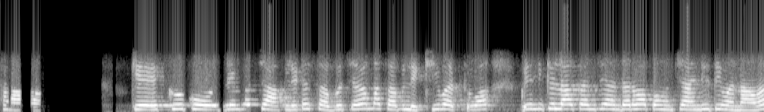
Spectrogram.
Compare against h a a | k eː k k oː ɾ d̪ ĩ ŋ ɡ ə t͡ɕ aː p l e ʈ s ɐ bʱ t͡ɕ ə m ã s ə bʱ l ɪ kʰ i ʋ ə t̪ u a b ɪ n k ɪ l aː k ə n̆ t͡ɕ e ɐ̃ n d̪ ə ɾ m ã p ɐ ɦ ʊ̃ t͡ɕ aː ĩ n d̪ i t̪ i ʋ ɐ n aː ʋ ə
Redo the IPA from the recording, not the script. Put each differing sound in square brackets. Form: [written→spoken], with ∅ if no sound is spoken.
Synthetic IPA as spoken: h a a | k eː k k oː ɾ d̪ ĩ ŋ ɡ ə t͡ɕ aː [p→k] l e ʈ s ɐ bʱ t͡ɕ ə m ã s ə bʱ l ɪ kʰ i ʋ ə t̪ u a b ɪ n k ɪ l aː k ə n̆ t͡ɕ e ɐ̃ n d̪ ə ɾ m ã p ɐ ɦ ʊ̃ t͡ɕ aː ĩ n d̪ i t̪ i ʋ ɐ n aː ʋ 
